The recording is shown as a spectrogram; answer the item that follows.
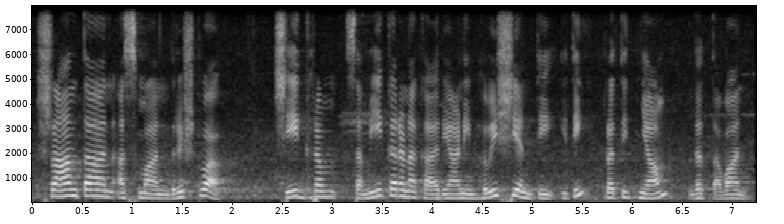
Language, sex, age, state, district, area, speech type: Sanskrit, female, 30-45, Kerala, Ernakulam, urban, spontaneous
